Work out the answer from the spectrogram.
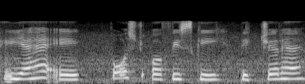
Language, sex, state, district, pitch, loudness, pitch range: Hindi, male, Punjab, Fazilka, 240 Hz, -11 LUFS, 225-255 Hz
